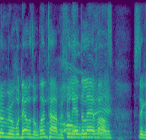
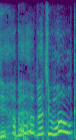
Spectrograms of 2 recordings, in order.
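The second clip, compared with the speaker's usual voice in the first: very high voice, cracking and breaking; 12 semitones higher than usual. Retelling own reply to a threat in philly: imitating own voice cracking. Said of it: "and my voice cracked".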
